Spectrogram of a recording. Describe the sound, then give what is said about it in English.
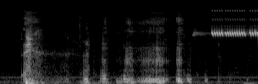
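After a few rough, low growling bursts, a loud, steady high-pitched cricket chirping trill starts up and continues to the end. “Oh. Crickets.”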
